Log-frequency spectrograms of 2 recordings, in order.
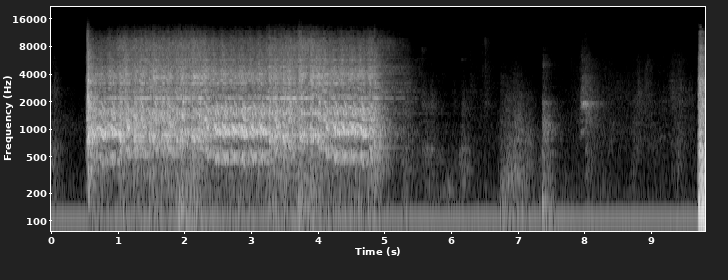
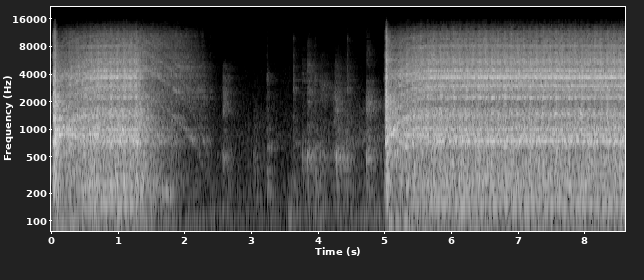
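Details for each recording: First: Saab 900 Classic, first start after years of sitting, following a Zenith/Stromberg CD175 carburetor rebuild, fuel tank cleaning and float bowl pre-fill: the engine catches, runs a few seconds with an uneven lumpy beat, then dies. It is smoky, and the owner suspects the timing. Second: Saab 900 Classic after years of sitting, test-cranked after the starter was overhauled and a new starter wiring loom fitted, with the valve cover and intake manifold off: a strong, even whirring crank in two bursts, no grinding or clicking. The starter works properly.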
